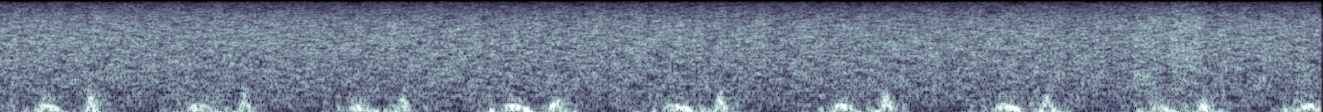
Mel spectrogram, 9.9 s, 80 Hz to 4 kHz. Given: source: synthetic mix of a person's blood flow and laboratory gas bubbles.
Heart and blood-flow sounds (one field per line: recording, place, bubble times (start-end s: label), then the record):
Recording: Doppler ultrasound of blood flow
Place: precordium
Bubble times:
no bubbles
From the record:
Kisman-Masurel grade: 000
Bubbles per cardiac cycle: 0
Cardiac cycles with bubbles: 0%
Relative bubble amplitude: no bubbles discernible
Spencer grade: 0 (complete lack of bubble signals)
